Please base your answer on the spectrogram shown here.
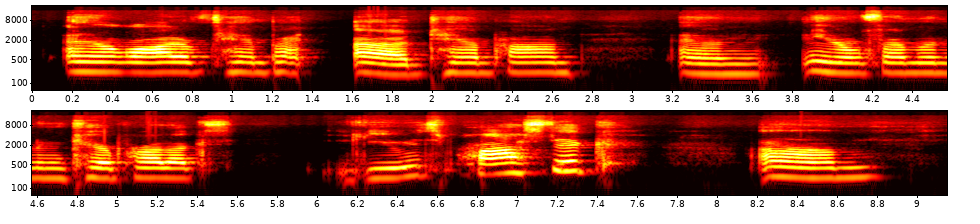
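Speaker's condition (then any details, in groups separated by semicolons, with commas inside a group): Cerebral palsy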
